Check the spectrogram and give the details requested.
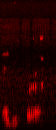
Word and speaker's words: Edinburgh: It's spelled Edinburgh, but it's Scottish, so we say it Edinburgh.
